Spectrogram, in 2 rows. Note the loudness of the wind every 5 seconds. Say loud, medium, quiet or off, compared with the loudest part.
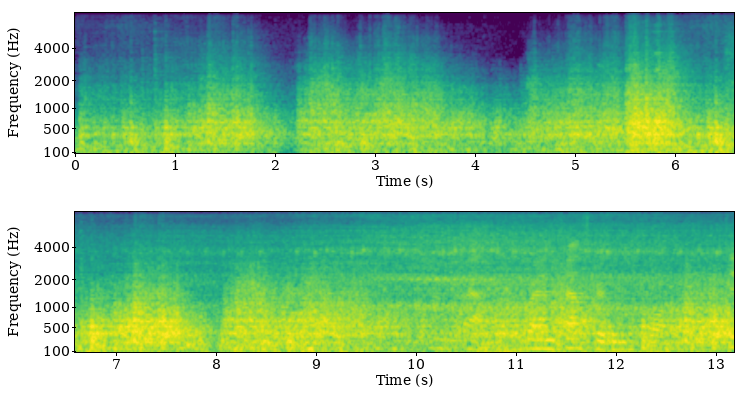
medium, loud, loud.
